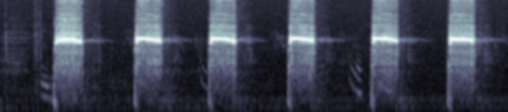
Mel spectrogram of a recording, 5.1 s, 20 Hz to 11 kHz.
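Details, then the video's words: A pair of partridges calling: six short, loud, shrill notes with a whistled edge, evenly spaced about every 0.8 seconds, with quiet gaps between them. "teetar boli"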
